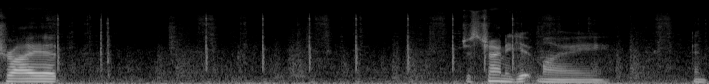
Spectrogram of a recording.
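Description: Short menu clicks tick as a cursor steps through a list.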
